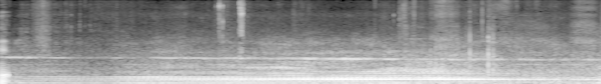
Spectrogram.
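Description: A vehicle passing, its engine and road noise swelling from about a second in and fading near the end, over a steady low hum.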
